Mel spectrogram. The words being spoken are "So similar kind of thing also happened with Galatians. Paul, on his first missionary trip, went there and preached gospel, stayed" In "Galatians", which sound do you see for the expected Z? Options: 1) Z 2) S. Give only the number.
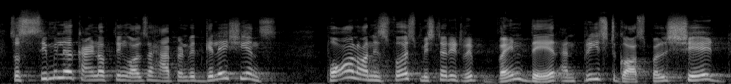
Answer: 2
